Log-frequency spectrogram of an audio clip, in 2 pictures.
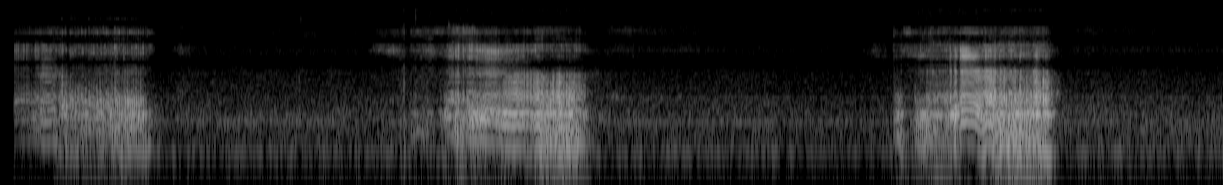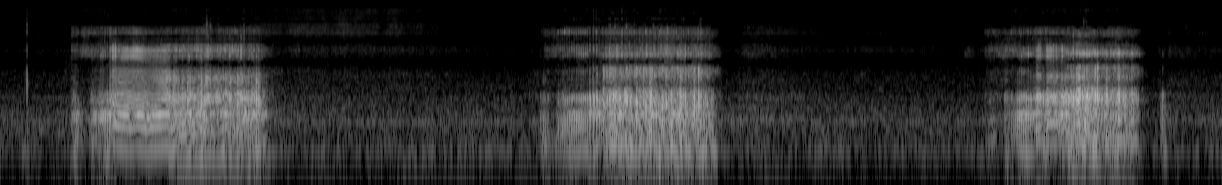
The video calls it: Tilly english bulldog snoring...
